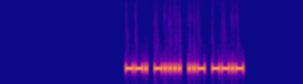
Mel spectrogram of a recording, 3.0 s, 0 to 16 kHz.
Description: Morse code, heard as a keyed tone, about 48 wpm, 700 Hz. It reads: G6UQ
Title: DXCC-100 Call Signs - 4 Characters - Repeated 3x - 50wpm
